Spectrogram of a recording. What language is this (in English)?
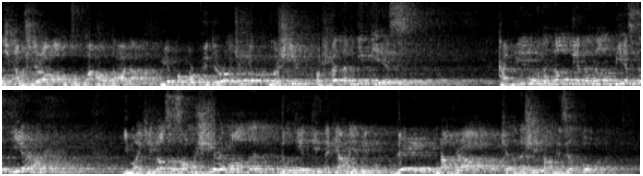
Arabic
